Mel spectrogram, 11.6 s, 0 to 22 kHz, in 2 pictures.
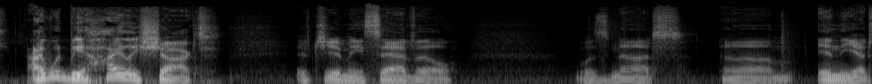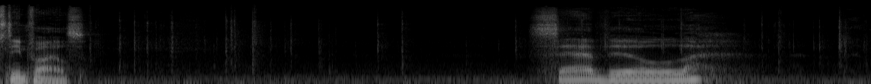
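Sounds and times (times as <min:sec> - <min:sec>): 
speech: 0:00.0 - 0:03.1, 0:03.8 - 0:06.5, 0:09.4 - 0:10.6
typing on a computer keyboard: 0:06.3 - 0:09.4, 0:10.0 - 0:11.6.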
